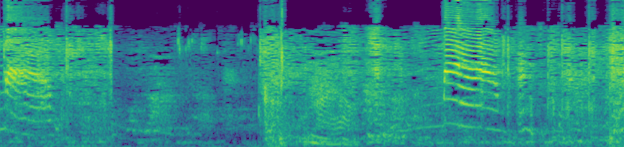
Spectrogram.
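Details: An American bullfrog awaiting slaughter at a restaurant gives loud, wailing cries that sound almost like a cat or a human voice, heard as if calling "mama".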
